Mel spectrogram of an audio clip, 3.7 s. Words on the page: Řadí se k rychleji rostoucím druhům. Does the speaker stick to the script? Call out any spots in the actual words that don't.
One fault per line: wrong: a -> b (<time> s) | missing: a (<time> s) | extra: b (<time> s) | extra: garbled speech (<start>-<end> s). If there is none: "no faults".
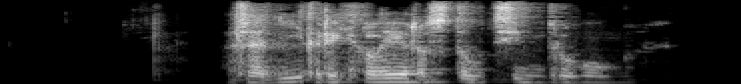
missing: se (1.5 s)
